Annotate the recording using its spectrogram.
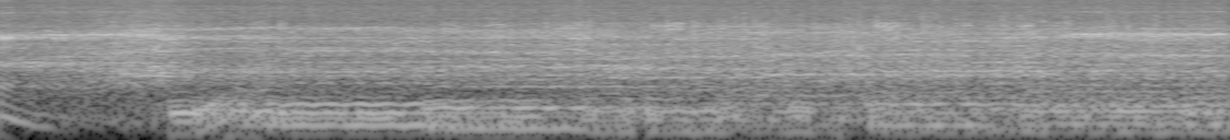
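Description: Organ music playing held chords, starting about a second in, over the noise of an arena crowd applauding.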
